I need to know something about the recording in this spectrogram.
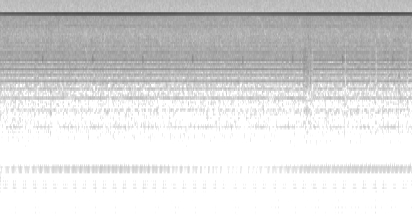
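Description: Near silence, with only a faint steady hum.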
